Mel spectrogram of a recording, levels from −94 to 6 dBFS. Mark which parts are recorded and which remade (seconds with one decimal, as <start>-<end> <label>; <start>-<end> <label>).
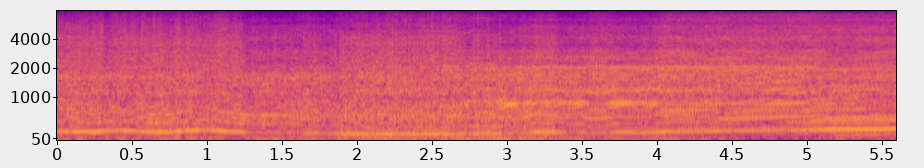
0.0-3.9 recorded; 3.9-5.0 remade; 5.0-5.6 recorded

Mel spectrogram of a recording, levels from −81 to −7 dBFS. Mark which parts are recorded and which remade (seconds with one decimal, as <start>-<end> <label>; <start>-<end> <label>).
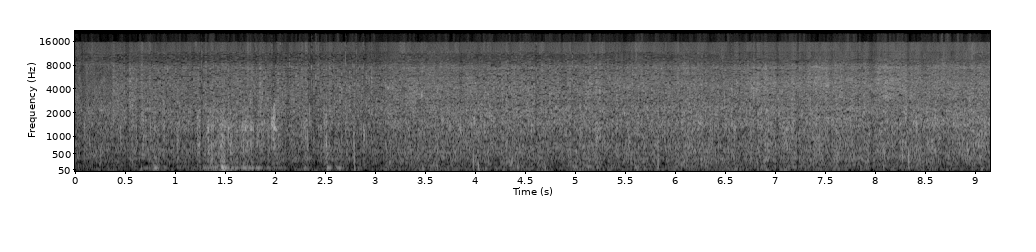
0.0-0.7 remade; 0.7-3.1 recorded; 3.1-4.0 remade; 4.0-6.9 recorded; 6.9-9.2 remade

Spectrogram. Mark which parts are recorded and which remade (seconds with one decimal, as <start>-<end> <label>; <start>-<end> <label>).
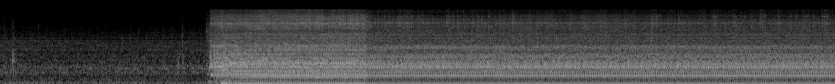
0.0-3.2 remade; 3.2-5.0 recorded; 5.0-6.6 remade; 6.6-8.4 recorded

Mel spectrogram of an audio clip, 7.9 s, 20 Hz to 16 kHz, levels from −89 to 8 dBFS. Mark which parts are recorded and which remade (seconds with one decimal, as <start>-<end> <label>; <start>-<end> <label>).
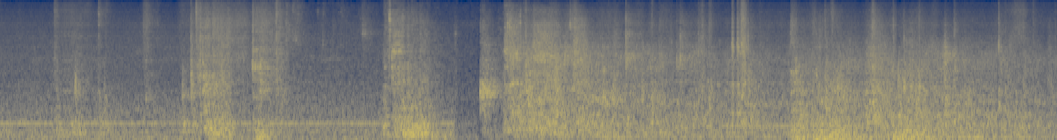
0.0-2.0 remade; 2.0-3.9 recorded; 3.9-7.9 remade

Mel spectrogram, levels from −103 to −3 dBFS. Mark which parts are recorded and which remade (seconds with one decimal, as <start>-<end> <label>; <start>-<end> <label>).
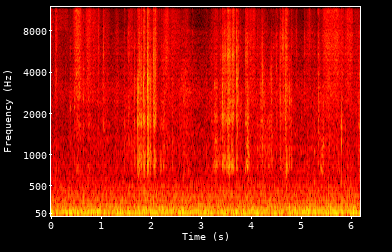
0.0-6.2 remade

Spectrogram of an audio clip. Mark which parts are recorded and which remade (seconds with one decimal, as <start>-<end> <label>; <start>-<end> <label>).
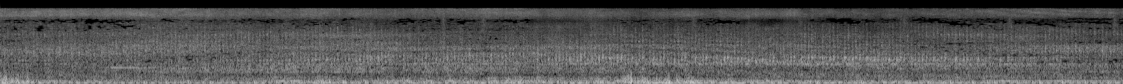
0.0-5.3 recorded; 5.3-6.1 remade; 6.1-7.4 recorded; 7.4-8.0 remade; 8.0-11.2 recorded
